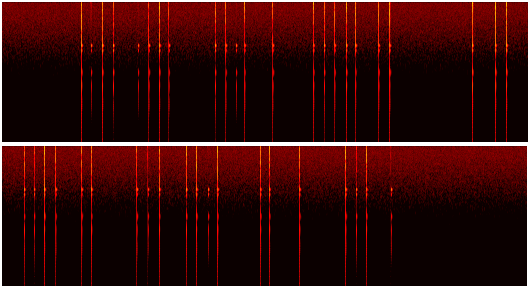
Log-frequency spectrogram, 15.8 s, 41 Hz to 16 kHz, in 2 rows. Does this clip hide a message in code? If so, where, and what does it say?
Yes: tap code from 1.2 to 13.8 s, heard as taps on a table, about 6 knocks a second. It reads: TQW BROFL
